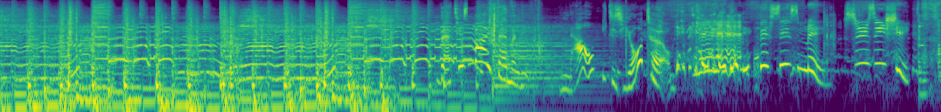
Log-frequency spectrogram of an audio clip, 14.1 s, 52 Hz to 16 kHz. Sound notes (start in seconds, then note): 0.3 upbeat rock music; 9.8 children giggling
